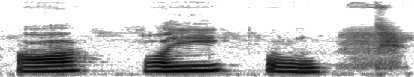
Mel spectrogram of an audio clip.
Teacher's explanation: یہ جو عین حرف ہے اس کو ہم نے حلق سے ادا کرنا ہے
